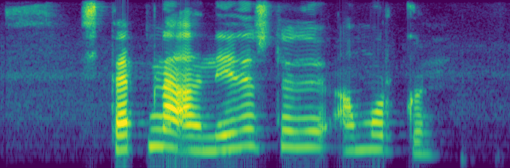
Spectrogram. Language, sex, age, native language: Icelandic, female, 40-49, Icelandic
